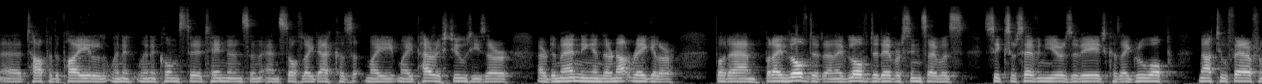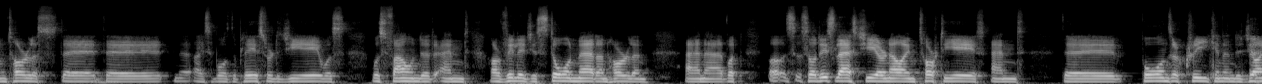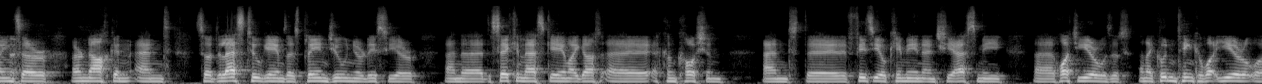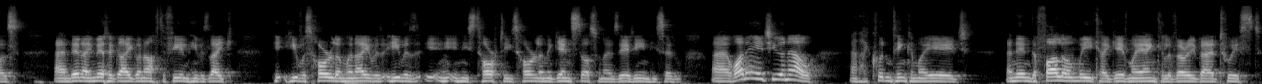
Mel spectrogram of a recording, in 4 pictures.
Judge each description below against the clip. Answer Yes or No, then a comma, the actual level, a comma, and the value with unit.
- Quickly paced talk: Yes, fast, 245 wpm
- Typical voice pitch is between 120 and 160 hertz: Yes, medium, 140 Hz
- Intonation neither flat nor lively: No, narrow, 1.8 semitones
